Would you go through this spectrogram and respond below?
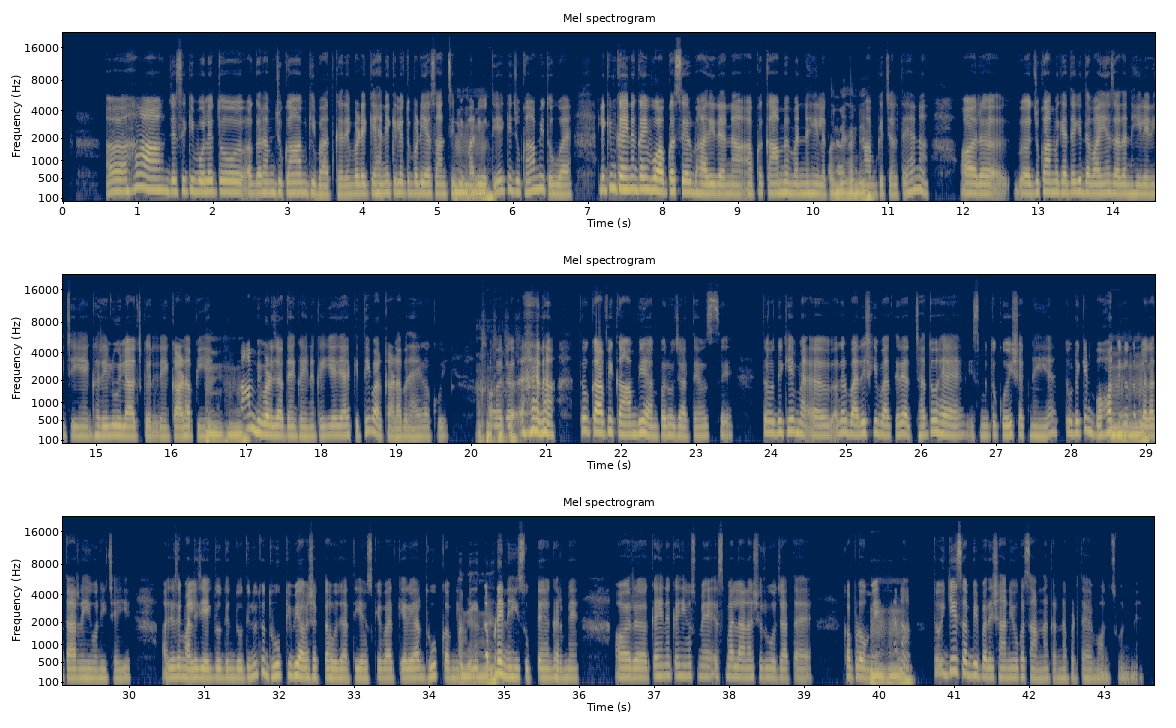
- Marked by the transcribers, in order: chuckle; laughing while speaking: "है ना?"; in English: "हैम्पर"; in English: "स्मैल"
- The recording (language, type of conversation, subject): Hindi, podcast, मॉनसून आपको किस तरह प्रभावित करता है?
